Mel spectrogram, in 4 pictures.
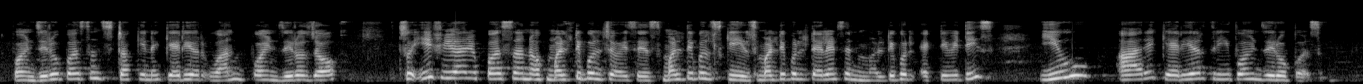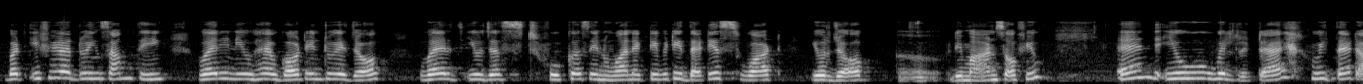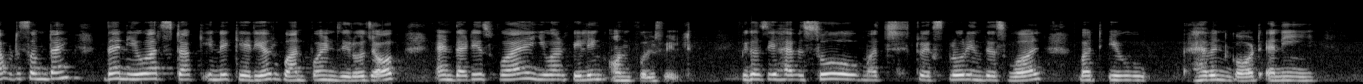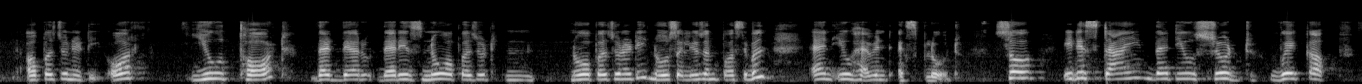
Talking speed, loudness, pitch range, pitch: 140 wpm, -17 LUFS, 210-255 Hz, 230 Hz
